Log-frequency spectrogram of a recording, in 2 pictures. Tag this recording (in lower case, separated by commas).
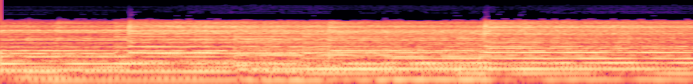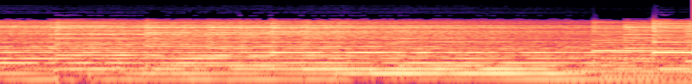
music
